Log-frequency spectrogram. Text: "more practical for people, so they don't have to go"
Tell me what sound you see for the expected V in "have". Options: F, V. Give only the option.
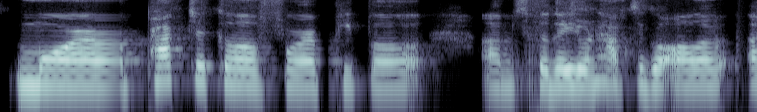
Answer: F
